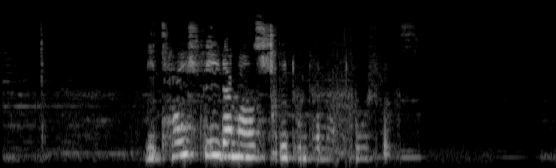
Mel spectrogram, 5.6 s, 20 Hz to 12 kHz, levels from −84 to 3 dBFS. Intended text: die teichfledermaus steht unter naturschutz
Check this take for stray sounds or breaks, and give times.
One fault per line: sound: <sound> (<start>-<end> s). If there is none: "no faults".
no faults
